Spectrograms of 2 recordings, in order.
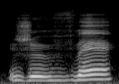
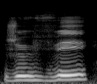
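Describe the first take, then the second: First: The final vowel is open, like 'è'. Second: The final vowel is closed, like 'é'. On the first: "prononcer est" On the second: "prononcer fermé et"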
